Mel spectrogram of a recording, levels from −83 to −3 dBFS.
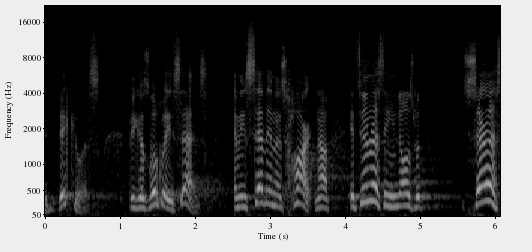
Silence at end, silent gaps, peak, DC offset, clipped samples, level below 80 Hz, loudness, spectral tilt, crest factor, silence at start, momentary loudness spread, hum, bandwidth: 0 s; none; -24 dBFS; under 0.1%; under 0.1%; -80 dBFS; -41 LUFS; -3.5 dB/octave; 18 dB; 0 s; 13 LU; none; 16 kHz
